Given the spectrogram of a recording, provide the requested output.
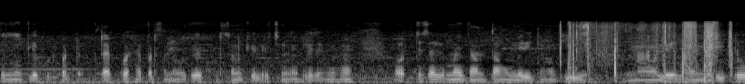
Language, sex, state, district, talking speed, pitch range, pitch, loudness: Hindi, male, Bihar, Kishanganj, 115 wpm, 100-110 Hz, 105 Hz, -26 LUFS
